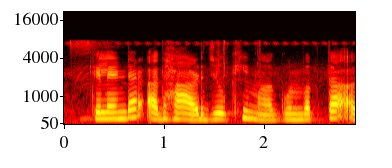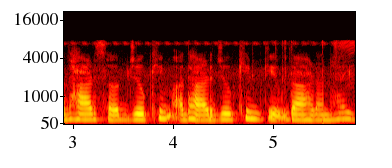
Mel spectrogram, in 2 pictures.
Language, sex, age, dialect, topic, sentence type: Magahi, female, 31-35, Western, banking, statement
